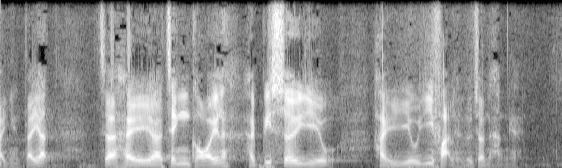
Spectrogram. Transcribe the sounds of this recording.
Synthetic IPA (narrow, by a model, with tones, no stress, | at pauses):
ji˨˩ŋt̪ɐ˨jːɐ˥t̚t͡sɐ˨˩wɦɐ˨jt͡sɪ˧ŋkɔː˨˥jlɛː˥hɐ˨jpiː˥t̚sɵ˥ɥjiː˧w | hɐ˨jːiː˧wjiː˥fa̰ː˧t̚le˨˩t̪o˨˥wt͡ʃɵ˧nhɐ̰˨˩ŋkɛ˧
